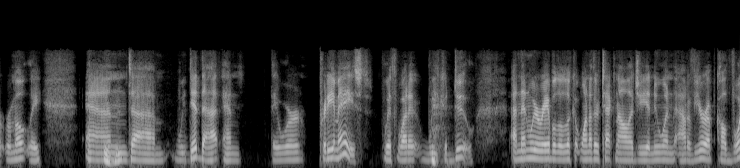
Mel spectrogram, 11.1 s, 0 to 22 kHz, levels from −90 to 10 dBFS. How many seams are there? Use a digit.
1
